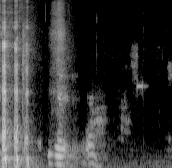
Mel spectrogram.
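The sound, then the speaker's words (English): A phone rings with a quick burst of repeated electronic pulses, followed by a few faint, short beeps, while muffled voices murmur underneath. “We can wait till it stops ringing if you want.”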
